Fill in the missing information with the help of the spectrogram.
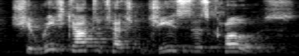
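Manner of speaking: plain reading voice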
